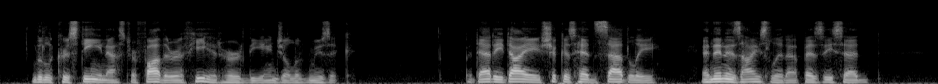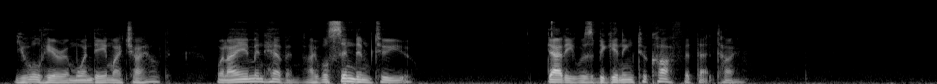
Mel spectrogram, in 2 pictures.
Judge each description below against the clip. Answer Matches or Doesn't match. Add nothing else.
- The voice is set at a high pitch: Doesn't match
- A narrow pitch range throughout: Doesn't match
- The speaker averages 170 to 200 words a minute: Matches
